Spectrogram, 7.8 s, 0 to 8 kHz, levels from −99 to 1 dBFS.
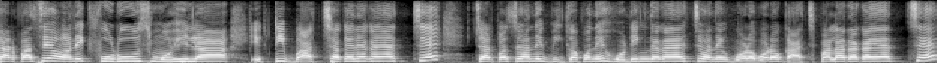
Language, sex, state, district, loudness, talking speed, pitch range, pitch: Bengali, female, West Bengal, Paschim Medinipur, -11 LUFS, 160 wpm, 250-285 Hz, 270 Hz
